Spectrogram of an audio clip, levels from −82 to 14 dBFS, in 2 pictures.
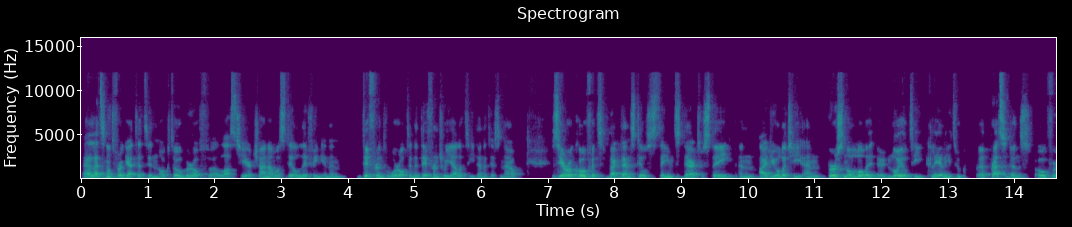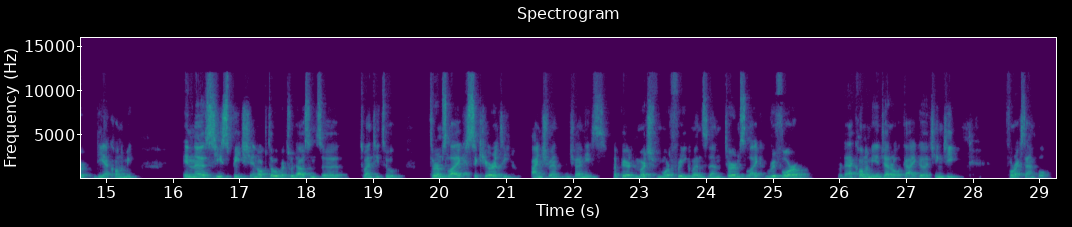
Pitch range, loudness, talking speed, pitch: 100-120 Hz, -27 LUFS, 160 wpm, 110 Hz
